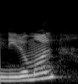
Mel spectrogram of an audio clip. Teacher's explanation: ভক্তি কথার অর্থ কিন্তু এখানে পৃথক করে দেয়া, নতুন স্বর এসে যুক্ত ব্যঞ্জন দুটিকে আলাদা করে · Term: মধ্য স্বরগম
